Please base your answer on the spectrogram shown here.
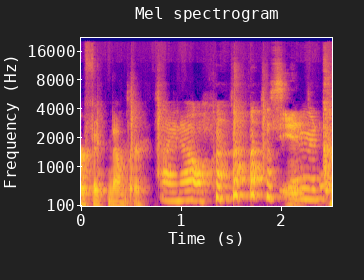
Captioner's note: laughs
